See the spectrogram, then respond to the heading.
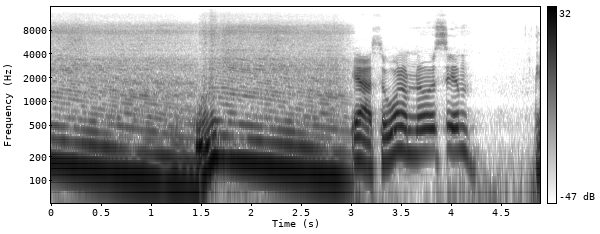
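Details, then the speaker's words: Yamaha YZ125 two-stroke started cold without choke, before repair: blubbers and sags with uneven revs and sputtering, far too rich, later traced to a leaking carburetor float. "First test, we're going to try it without the choke. Yeah, that sounds really rich already."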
